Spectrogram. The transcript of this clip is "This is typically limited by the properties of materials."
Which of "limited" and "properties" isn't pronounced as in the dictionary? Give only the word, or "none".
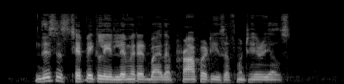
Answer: none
